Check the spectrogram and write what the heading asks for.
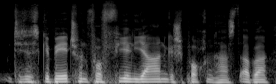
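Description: A middle-aged male pastor preaching with repeated rhetorical questions, then leading a hushed prayer. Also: mid-range voice, steady tone, a little fast, no room sound. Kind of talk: sermon and led prayer. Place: church service with live music. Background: soft instrumental music.

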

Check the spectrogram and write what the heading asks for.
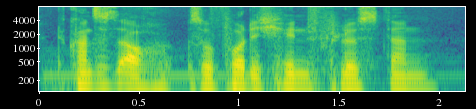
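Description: A middle-aged male pastor preaching with repeated rhetorical questions, then leading a hushed prayer. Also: mid-range voice, level tone, normal speed. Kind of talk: sermon and led prayer. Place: church service with live music. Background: soft instrumental music.

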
